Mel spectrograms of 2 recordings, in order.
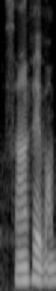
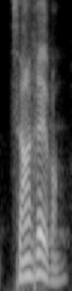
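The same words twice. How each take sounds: First: Lower, softer repeat; quiet aside. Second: Firm, louder reminder; insisting. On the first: Repeating to viewers it's a dream, quiet aside. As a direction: drop it to a low aside. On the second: Telling viewers it's only a dream, firm insistence. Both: Shown as a demonstration. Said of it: "Bien sûr, je vous dis".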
